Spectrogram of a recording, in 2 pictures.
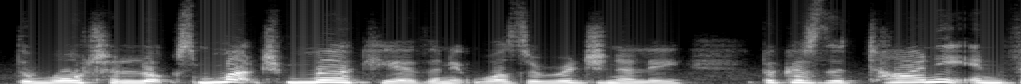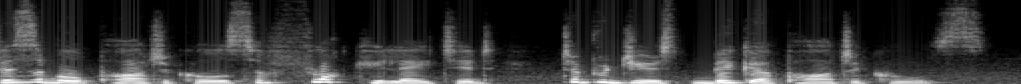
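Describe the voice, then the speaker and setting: A British woman reading scripted narration for an educational film, explaining in a clear, measured way. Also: mid-range voice, lively intonation, darkish tone, no echo, lo-fi sound. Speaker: documentary narrator. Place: close, dry voice-over recording.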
